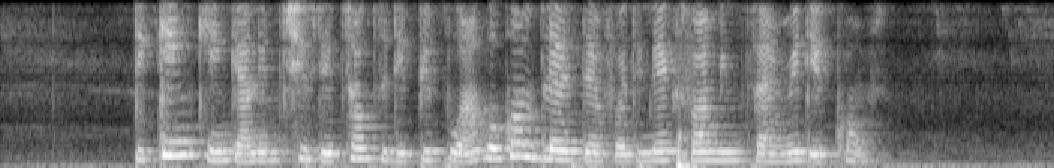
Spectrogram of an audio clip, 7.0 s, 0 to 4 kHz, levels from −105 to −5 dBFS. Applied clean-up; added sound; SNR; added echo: none; none; none; reverberation time 0.3 s.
